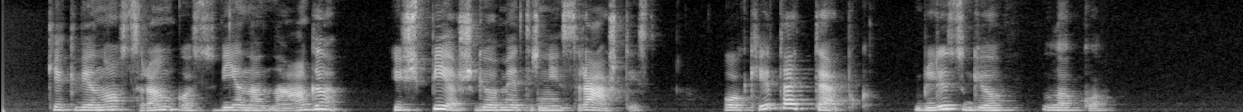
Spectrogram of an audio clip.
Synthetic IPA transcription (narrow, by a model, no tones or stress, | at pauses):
kʲiɛkʋʲiɛnoːsɾɐŋˑkoːsʋʲiɛnɐnɑːɡɐ | ɪʃʲpʲiɛʃɡʲɛɔːmʲɛt̪ʲɾʲɪnʲɛɪsɾɑːʃt̪ɐɪs | oːkʲɪt̪ɑt̪ʲɛpk | bʲlʲɪzʲɡʲʊ | lˠɐkʊ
